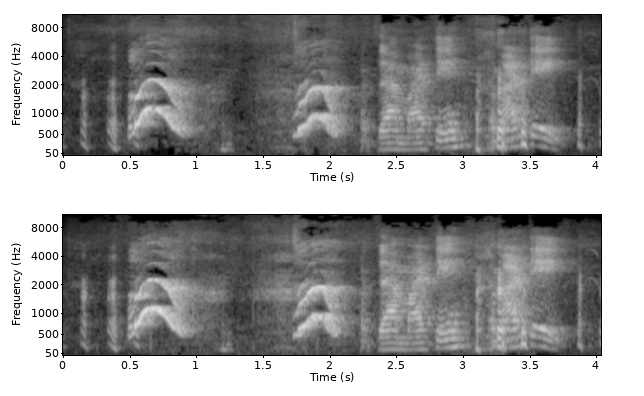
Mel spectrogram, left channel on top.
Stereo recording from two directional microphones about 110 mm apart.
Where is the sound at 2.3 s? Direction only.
20° left (ahead or behind).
